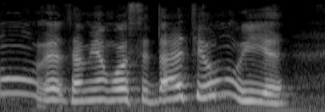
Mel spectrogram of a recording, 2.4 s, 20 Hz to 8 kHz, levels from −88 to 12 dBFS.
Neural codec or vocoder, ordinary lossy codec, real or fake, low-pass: none; AAC, 48 kbps; real; 7.2 kHz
